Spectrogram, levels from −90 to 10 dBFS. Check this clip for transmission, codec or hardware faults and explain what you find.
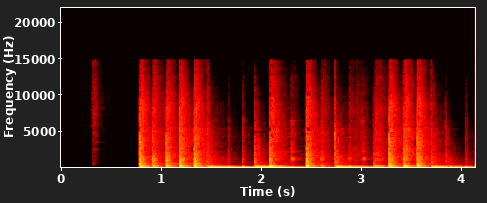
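There's one codec fault here, and it runs the whole way through this music clip: it sounds like HE-AAC compression, likely at a low bitrate around 24 kbps. The treble is rebuilt by copying lower bands upward, so the top end sounds gritty and metallic, with harmonics not lining up across the crossover. Nothing comes through above 14.9 kHz.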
